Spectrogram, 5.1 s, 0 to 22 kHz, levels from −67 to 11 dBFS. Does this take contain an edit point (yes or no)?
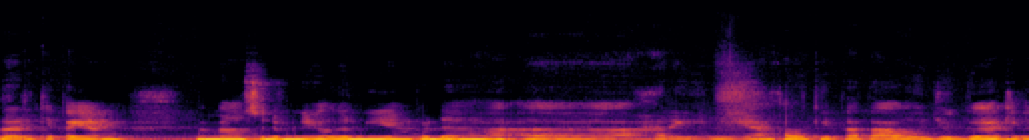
no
